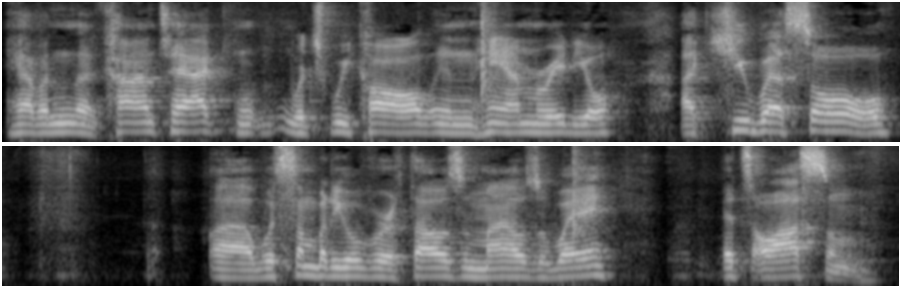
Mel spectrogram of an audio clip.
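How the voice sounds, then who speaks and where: A man's voice: mid-range voice, steady tone, moderate pace, darkish tone. A man of about forty with an American accent, explaining things in an informal, rambling way at home. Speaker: amateur radio operator and father. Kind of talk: casual explanatory chat to camera. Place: indoors at a home radio station.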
